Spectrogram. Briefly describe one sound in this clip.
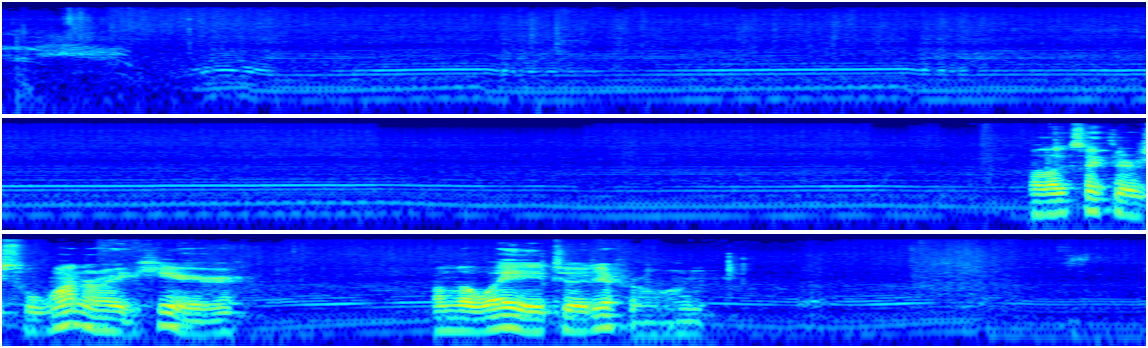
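A motorbike engine drones steadily.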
